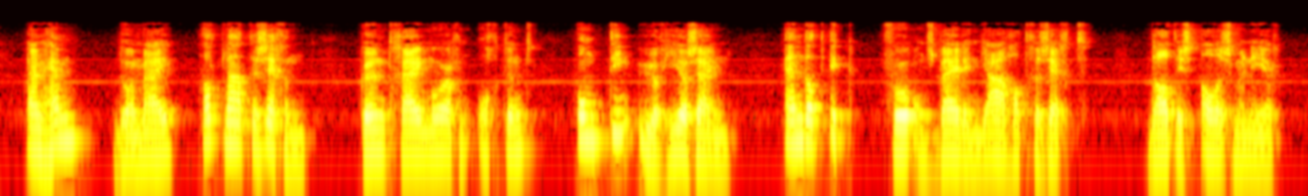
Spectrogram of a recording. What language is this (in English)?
Dutch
